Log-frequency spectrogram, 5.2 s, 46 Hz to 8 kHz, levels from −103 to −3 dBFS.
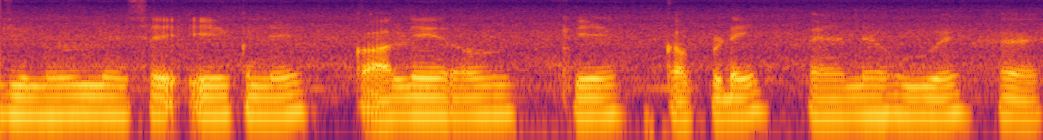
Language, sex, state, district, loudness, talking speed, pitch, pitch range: Hindi, male, Chhattisgarh, Raipur, -19 LUFS, 125 wpm, 110 Hz, 110-115 Hz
